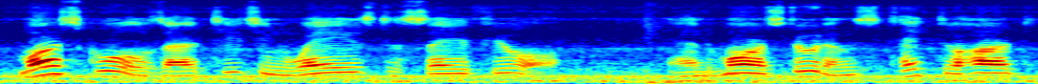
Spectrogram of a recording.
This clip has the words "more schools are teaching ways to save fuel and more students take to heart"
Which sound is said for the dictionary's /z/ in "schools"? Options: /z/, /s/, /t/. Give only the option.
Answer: /z/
